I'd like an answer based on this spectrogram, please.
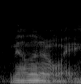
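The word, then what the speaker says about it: Melinoë: Melinoe. Scarce So that's how you born, pronounce only that.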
